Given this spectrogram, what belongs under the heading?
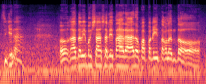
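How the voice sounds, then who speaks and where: A Filipino man hosts a casual live stream, reading viewer comments and mocking his rivals with frequent laughter. His voice sits a little high for a man. Clear street and car noise runs underneath. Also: expressive, a little fast, pushed and bright.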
